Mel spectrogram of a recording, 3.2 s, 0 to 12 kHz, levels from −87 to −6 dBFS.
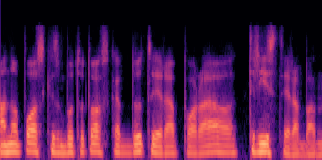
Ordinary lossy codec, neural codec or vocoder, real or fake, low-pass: AAC, 48 kbps; codec, 16 kHz, about 1 kbps, DyCAST, with the encoder's durations; fake; 7.2 kHz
